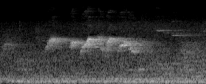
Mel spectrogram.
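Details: Wild-caught adult red-whiskered bulbul from central Vietnam giving a single short, fluid warbled phrase of slurred whistles over a faint low rumble.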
